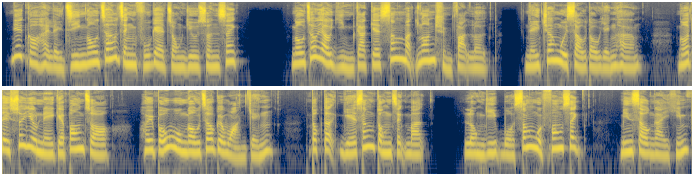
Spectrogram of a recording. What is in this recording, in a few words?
incoming passenger announcement cantonese; Passenger announcement - Cantonese 2021; Chinese traditional; The Department of Agriculture, Fisheries and Forestry; aircraft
